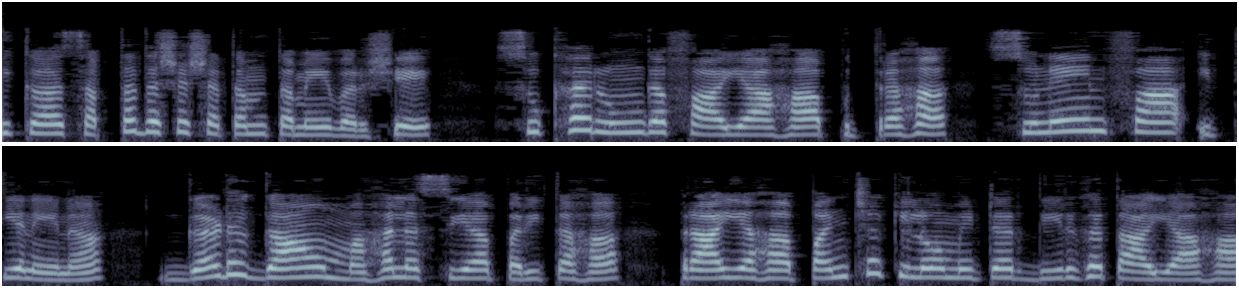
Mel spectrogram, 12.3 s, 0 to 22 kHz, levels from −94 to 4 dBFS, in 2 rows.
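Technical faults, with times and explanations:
Throughout, transcoding between lossy codecs: the speech carries two overlaid layers of coding damage, the artefacts of each codec heard together, and nothing is present above 19.7 kHz. The likely cause is a chain of lossy encoders, with the first pass sounding like low-rate AAC and the final pass like Opus at a moderate rate. The second encoder spends its bits reproducing the first one's artefacts and adds its own.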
